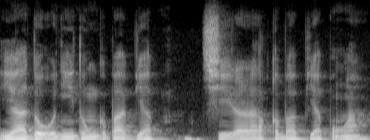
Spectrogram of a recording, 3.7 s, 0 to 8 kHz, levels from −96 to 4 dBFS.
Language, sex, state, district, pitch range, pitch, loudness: Garo, male, Meghalaya, West Garo Hills, 90-105 Hz, 95 Hz, -17 LUFS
